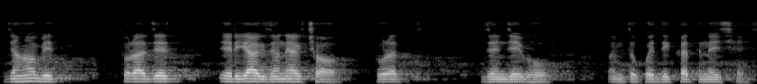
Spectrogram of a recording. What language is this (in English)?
Maithili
